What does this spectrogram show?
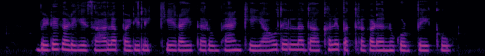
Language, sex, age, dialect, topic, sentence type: Kannada, female, 18-24, Coastal/Dakshin, agriculture, question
